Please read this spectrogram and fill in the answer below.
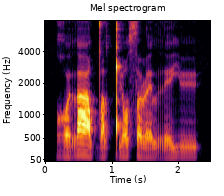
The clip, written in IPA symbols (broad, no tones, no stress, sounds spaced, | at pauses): ʁʷ œ r a l dˤ ʊ l ǃ y sˤ ɐ ɭ ɛ l r e j y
